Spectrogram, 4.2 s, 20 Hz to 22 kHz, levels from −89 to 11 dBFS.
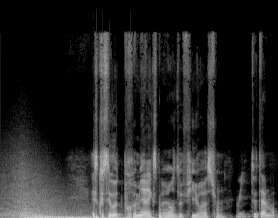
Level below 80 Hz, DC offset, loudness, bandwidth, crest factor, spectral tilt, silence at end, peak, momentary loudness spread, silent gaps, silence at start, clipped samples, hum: -20 dBFS; under 0.1%; -15 LUFS; 19.5 kHz; 14 dB; -5 dB/octave; 0 s; 0 dBFS; 10 LU; none; 0 s; under 0.1%; none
